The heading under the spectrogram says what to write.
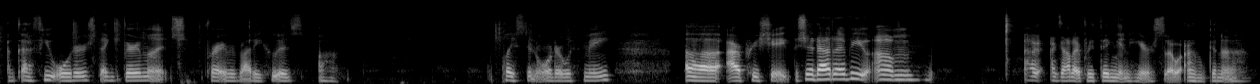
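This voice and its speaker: A woman with a lowish, gravelly voice talks casually in her home craft studio vlog. She rambles in a chatty, easygoing way and drops the odd swear word. Her voice has a steady vocal fry under it. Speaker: crochet vlogger.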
